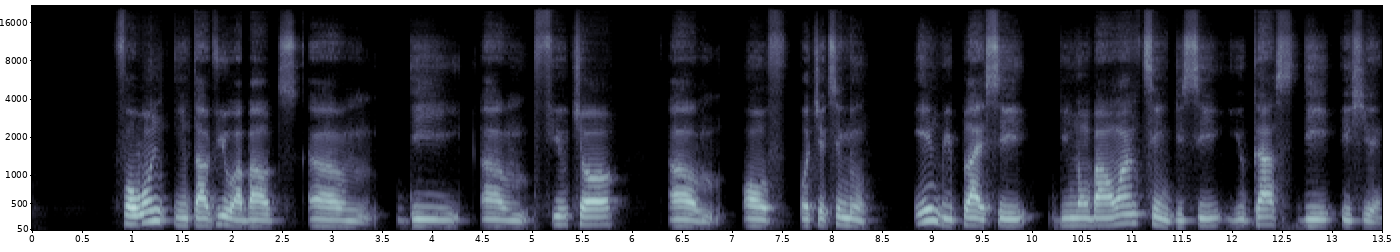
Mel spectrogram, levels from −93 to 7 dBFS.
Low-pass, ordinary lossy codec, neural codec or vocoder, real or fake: none; none; autoencoder, 48 kHz, 32 numbers a frame, DAC-VAE, trained on Japanese speech; fake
